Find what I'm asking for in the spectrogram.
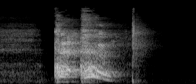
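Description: A few harsh, close coughs and throat-clearing bursts in quick succession, loud and alone, then silence.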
